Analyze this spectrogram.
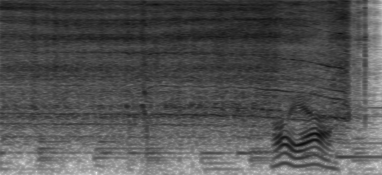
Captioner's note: drilling noise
